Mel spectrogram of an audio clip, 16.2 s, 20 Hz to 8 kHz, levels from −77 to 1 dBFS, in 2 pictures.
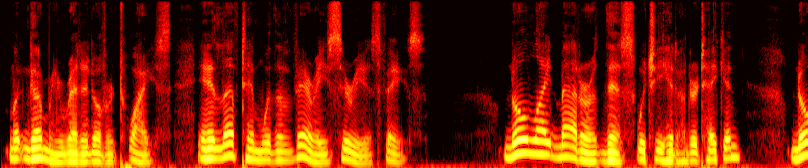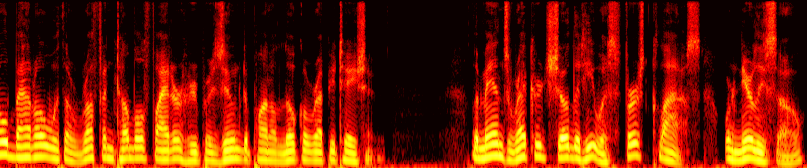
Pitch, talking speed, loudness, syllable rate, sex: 120 Hz, 170 wpm, -19 LUFS, 5.4 syllables/s, male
